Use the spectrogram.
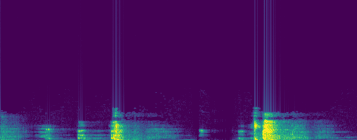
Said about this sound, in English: Police dogs. I've got to quiet them quickly.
